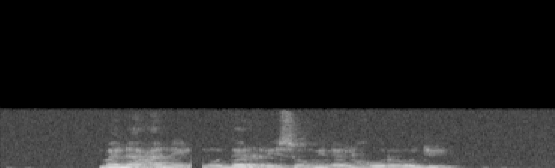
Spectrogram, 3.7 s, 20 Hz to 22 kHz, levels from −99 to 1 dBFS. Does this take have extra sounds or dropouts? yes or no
yes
